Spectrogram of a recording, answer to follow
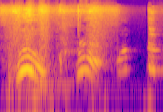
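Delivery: startled yelps. Acted. Chased while running.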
